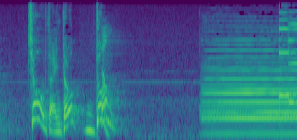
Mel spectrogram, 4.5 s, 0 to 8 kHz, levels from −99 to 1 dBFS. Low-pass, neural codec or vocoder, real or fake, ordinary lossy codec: 7.2 kHz; none; real; none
